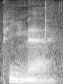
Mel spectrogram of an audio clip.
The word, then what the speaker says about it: Penang: We probably pronounce it Penang. It's actually pronounced Penang.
